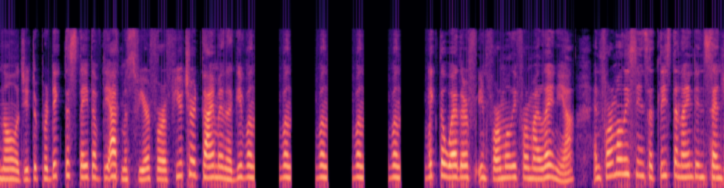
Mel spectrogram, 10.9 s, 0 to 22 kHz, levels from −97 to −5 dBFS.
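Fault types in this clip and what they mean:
AAC compression: The speech sounds dull and smeared, with a plainly audible warbling, fizzy texture on sibilants and held sounds. This is likely low-bitrate AAC-LC coding, consistent with about 32 kbps, which trims the top band and coarsely quantises the spectrum.
Filter restarted on every block: A steady buzz at 43.1 Hz runs through the whole clip and rises and falls with the speech level. It fits a filter that loses its state every 1024-sample block, so each block opens with a small click.
Stutter with silent gaps: From 3.81 s to 6.45 s, the same 173 ms fragment plays four times, each followed by 374 ms of digital silence, giving a 546 ms cycle. This is likely a stalled stream replaying its last buffer on each retry. The audio from that span is lost.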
